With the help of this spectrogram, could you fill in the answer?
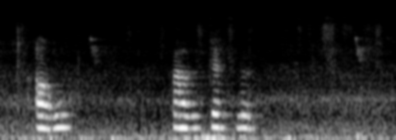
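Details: Norwegian Forest Cat that senses its owner returning home and comes to meet them, giving a run of short, clear, tonal meows: one call, a pause, then three quick chirruping calls close together, in a quiet room.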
